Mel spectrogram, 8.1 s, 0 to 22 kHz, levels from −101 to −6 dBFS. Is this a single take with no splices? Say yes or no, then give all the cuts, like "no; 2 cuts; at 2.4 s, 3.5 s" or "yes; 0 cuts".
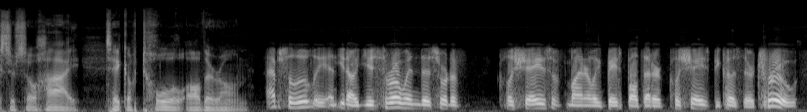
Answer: no; 2 cuts; at 1.0 s, 3.3 s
